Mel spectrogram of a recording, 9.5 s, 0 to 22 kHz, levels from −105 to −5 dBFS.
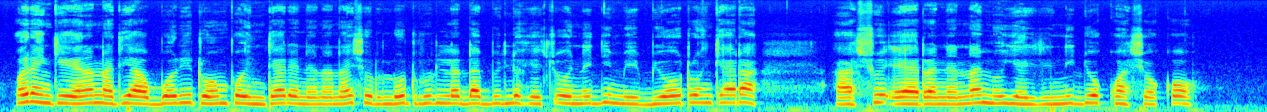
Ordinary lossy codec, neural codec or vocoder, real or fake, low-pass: none; none; real; none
